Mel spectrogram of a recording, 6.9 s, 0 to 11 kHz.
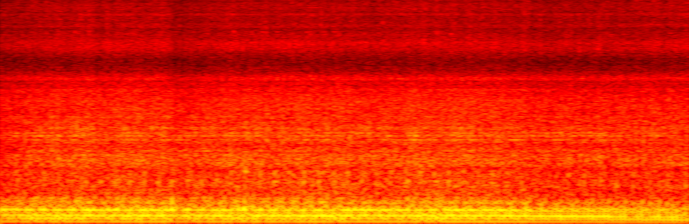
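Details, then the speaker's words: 1949 Chevrolet straight-six, off the road since about 2005, first start after storage: idles steadily with slightly uneven loping beat and heavy smoke from both exhaust pipes; owner suspects oil leaked past valve seals onto pistons. "We've got a lot of smoke out of both of the exhaust pipes. This thing, according to the inspection sticker, hasn't been on the road since probably 2005. So my suspicion is there's oil up in the heads, or it's leaked down through the valve seals or through the valves, and probably got down on the pistons."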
